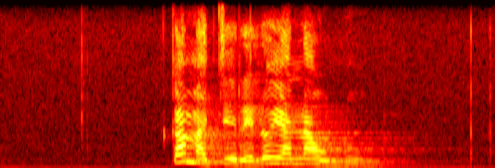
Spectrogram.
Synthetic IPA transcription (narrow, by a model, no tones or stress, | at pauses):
kʼamatʼiɾɛlɔjanauloː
